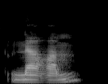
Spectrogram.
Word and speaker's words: na'am: The first is the correct way to say it, and that's na'am, na'am, na'am, na'am.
